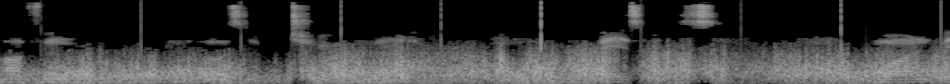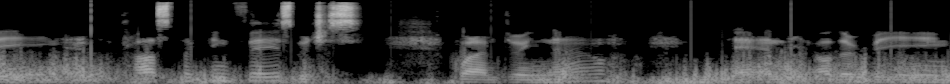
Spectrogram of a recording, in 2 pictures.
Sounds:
speech

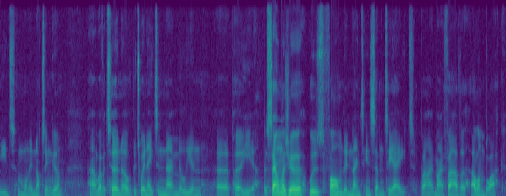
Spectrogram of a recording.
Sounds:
speech

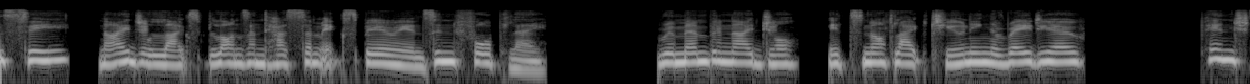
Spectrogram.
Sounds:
speech synthesizer

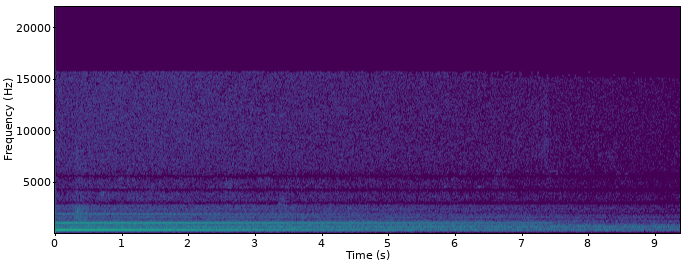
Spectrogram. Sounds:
music, singing bowl

